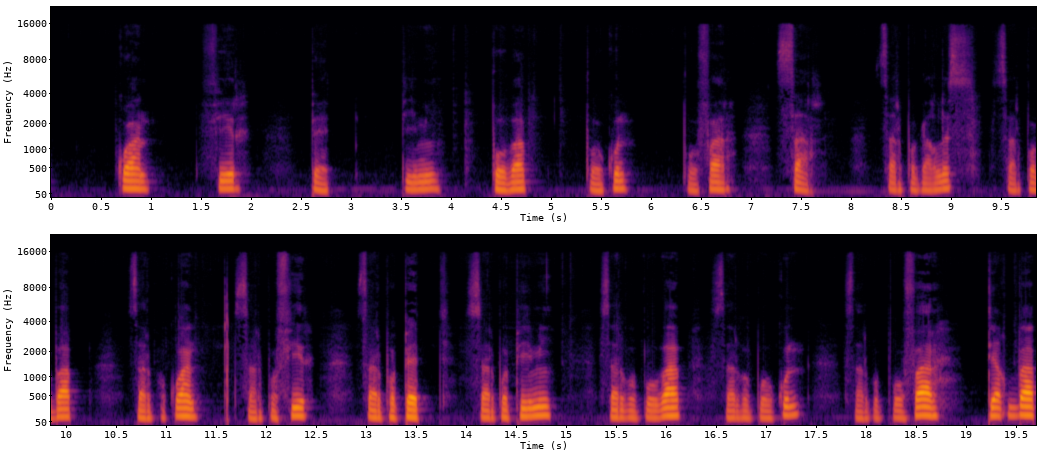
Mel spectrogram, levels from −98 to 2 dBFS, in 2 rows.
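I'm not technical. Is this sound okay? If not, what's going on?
No. From 9.92 seconds to the end, the speech has a low buzz running under it. This is a block size mismatch (truncated). The audio moves between two steps in small chunks. One step hands over longer chunks than the next one takes in, so the end of each chunk is cut off. Each cut makes a tiny click. They repeat about 47 times a second, which you hear as a buzz. The chunk size fits a 1024-sample block.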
